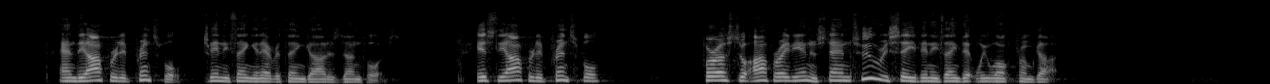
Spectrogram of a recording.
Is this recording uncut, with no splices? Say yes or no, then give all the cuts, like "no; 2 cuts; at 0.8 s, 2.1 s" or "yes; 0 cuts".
no; 2 cuts; at 2.1 s, 8.5 s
